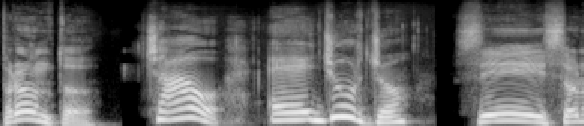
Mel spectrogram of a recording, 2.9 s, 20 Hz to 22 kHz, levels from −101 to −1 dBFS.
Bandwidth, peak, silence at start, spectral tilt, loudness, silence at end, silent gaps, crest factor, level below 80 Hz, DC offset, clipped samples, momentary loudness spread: 17 kHz; -4 dBFS; 0 s; -5 dB/octave; -15 LUFS; 0 s; 2.18-2.25 s; 12 dB; -48 dBFS; under 0.1%; under 0.1%; 8 LU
